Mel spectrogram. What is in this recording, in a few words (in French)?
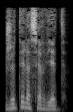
jeter la serviette, French; to throw the towel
